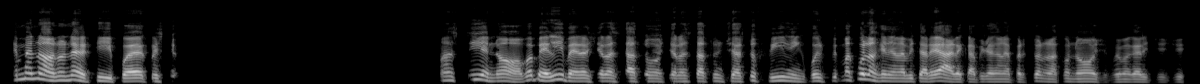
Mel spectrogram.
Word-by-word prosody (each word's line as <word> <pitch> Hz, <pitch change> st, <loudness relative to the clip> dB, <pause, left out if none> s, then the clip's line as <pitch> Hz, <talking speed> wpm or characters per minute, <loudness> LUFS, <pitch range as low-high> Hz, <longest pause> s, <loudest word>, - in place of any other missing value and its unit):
Eh -, -, -6 dB
ma 265 Hz, +2 st, +1 dB
no, 245 Hz, -7 st, +6 dB
non 195 Hz, +2 st, 0 dB
è 210 Hz, -, +8 dB
il -, -, +3 dB
tipo, 155 Hz, -4 st, 0 dB
è 150 Hz, 0 st, +7 dB
questio 150 Hz, -3 st, -8 dB, 2.6 s
Ma 190 Hz, +1 st, -4 dB
sì 230 Hz, 0 st, -4 dB
e 200 Hz, -, +3 dB
no, 160 Hz, -5 st, 0 dB
vabbè 205 Hz, -5 st, +4 dB
lì, 225 Hz, +6 st, +1 dB
beh, 150 Hz, -8 st, +2 dB
c'era 155 Hz, +1 st, -1 dB
stato 145 Hz, +1 st, -3 dB
c'era 140 Hz, -1 st, -4 dB
stato 145 Hz, +3 st, -3 dB
un 150 Hz, -, -9 dB
certo 140 Hz, +7 st, -3 dB
feeling. 165 Hz, -6 st, -5 dB
Poi 160 Hz, 0 st, -4 dB
ma 200 Hz, +1 st, -3 dB
quello 245 Hz, -2 st, +3 dB
anche 160 Hz, -2 st, +2 dB
nella 145 Hz, -1 st, 0 dB
vita 140 Hz, 0 st, -2 dB
reale, 155 Hz, +4 st, +5 dB
capita 130 Hz, +1 st, -4 dB
che 125 Hz, -, -4 dB
una 125 Hz, -1 st, -4 dB
persona 150 Hz, +2 st, -7 dB
la 125 Hz, -2 st, -3 dB
conosci, 130 Hz, -5 st, -6 dB
poi 115 Hz, +3 st, -11 dB
magari 120 Hz, -2 st, -5 dB
ci 110 Hz, +1 st, -24 dB
ci 115 Hz, +1 st, -19 dB
150 Hz, 200 wpm, -24 LUFS, 130-175 Hz, 2.6 s, è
